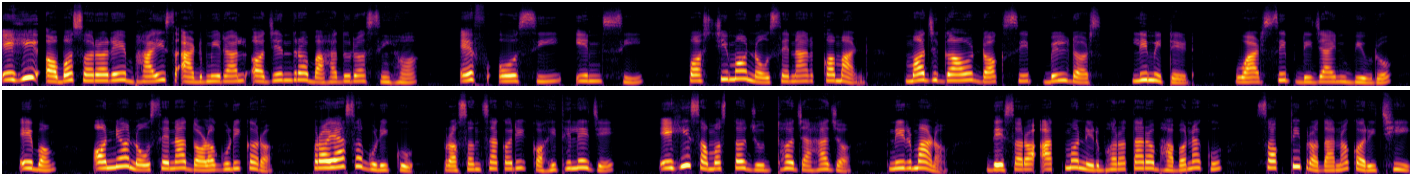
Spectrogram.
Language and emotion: Odia, neutral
